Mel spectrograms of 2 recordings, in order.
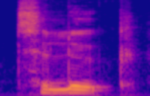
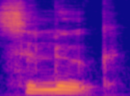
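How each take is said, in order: First: The word 'to' has a reduced schwa vowel. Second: The word 'to' has a reduced schwa vowel.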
